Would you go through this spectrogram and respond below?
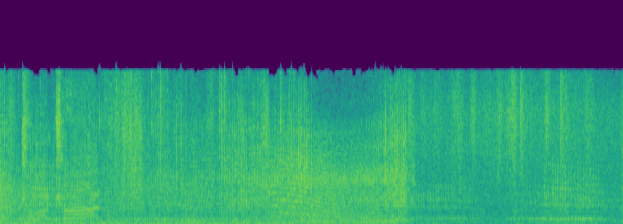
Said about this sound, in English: Plane's flying awfully low.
